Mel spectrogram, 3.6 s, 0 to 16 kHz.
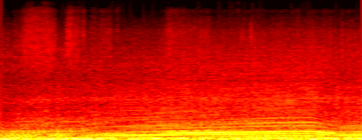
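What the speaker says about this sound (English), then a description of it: "Just giving it a little bit of gas." A 2024 Toyota Tacoma TRD Sport accelerates from inside the cabin, its engine droning low and steady as the revs climb gradually, with road rumble underneath and no talking.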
